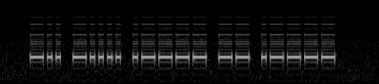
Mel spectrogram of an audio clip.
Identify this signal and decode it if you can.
Morse code, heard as electronic beeps, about 28 wpm, 1340 Hz. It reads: D61M1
